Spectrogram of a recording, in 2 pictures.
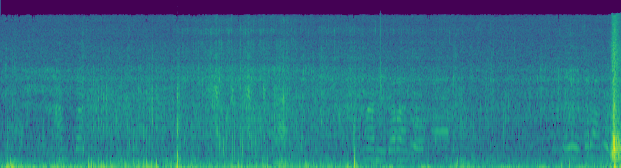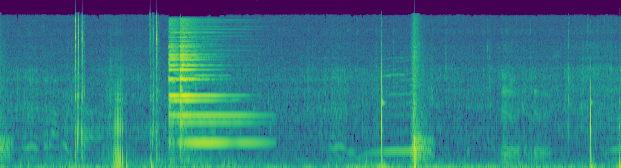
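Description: Small waves washing against shoreline rocks, with wind on the microphone. About ten seconds in come two sharp clicks, then a loud bell-like ding that rings for about a second and a half, typical of the click-and-bell sound effect of a subscribe-button overlay.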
